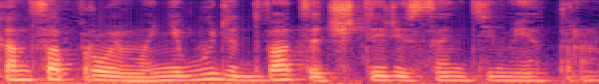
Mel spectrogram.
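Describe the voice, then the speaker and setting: A woman's very deep, low voice at a moderate pace over noticeable background noise. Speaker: knitting instructor. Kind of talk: tutorial. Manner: casual, thinking aloud.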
